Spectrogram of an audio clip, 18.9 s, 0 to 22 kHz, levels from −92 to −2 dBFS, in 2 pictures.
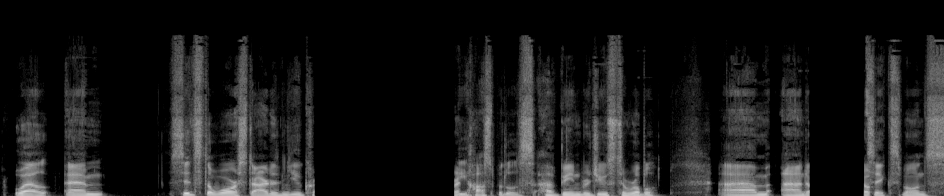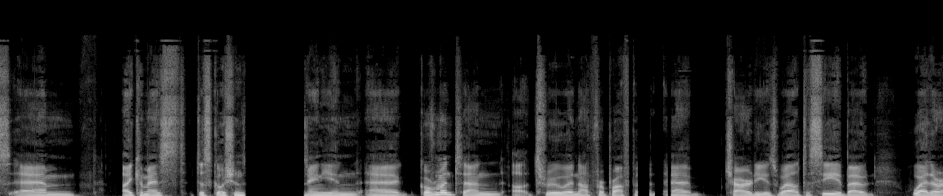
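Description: At 3.13 to 4.59 s, 8.08 to 8.70 s, 11.88 to 12.53 s and 15.72 to 16.19 s, the speech cuts to silence with a quick 3 ms fade. That's a digital broadcast dropout: the receiver muted on bad frames, and the last one breaks into short holes.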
